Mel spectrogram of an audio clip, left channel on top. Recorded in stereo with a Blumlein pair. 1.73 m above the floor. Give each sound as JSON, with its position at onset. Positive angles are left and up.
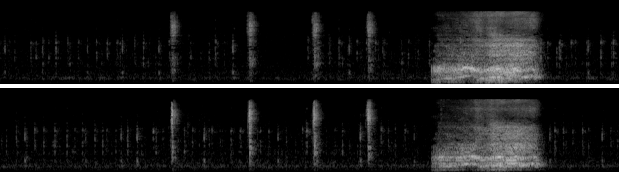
{"t": 1.7, "sound": "ticking", "azimuth_deg": -25, "distance_m": 0.8}
{"t": 4.3, "sound": "a zipper", "azimuth_deg": 30, "distance_m": 1.3}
